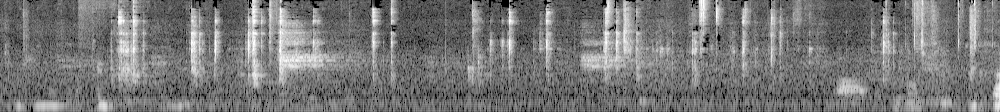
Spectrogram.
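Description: A small plastic zip tie being threaded and pulled tight around a bike rack tube and cable: scattered light clicks and a couple of short ratcheting zips as the tie is cinched.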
